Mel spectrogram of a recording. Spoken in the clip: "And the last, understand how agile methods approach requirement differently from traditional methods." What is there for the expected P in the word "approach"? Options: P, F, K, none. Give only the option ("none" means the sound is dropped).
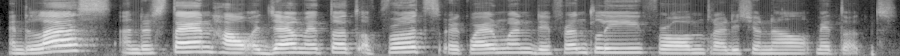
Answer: F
